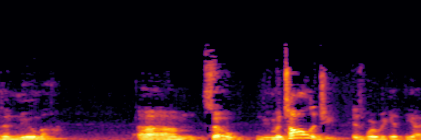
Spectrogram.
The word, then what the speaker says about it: pneumatology: This is called pneumatology. The P is silent.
